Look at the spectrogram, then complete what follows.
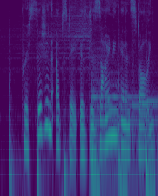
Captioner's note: voiceover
